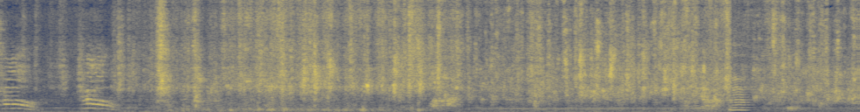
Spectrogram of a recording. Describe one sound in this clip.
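Puppies yelp and whine.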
